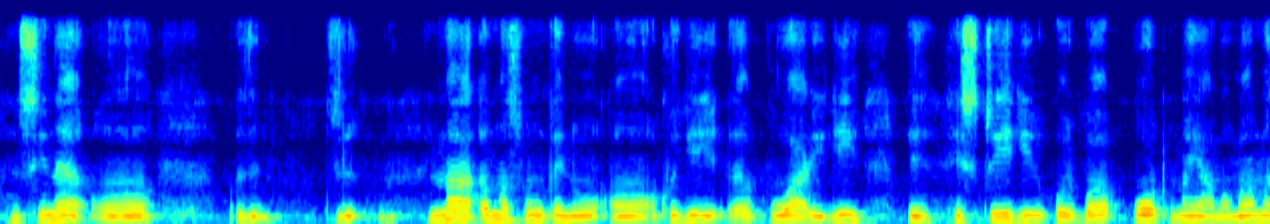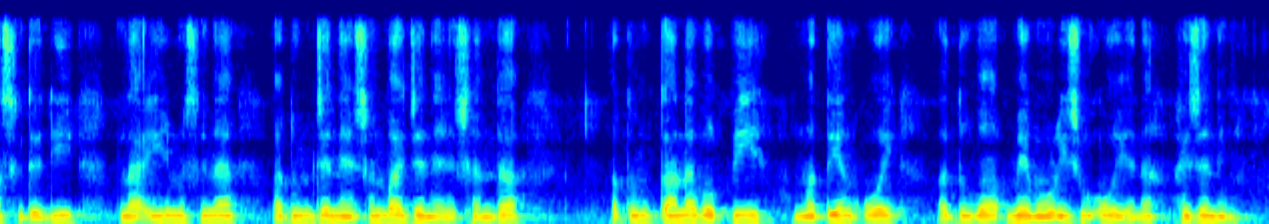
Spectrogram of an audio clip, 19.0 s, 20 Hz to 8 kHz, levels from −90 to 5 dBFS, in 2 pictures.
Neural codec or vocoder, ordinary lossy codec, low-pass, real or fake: codec, 16 kHz, 4.8 kbps, FACodec; none; 7.2 kHz; fake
